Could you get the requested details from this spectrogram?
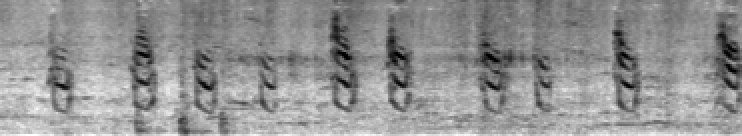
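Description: A francolin gives a run of short, harsh, nasal notes, each wavering up and down, repeated about every half second. Low rumbling noise runs underneath.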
